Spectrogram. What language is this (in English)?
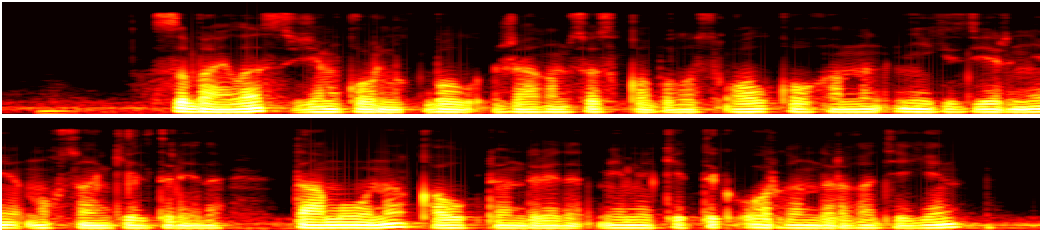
Kazakh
